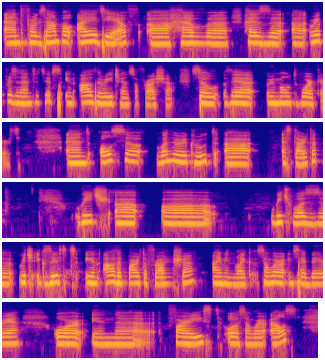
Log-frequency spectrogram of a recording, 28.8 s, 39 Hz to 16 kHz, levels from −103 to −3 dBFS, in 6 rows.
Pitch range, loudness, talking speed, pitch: 185-215 Hz, -22 LUFS, 115 wpm, 200 Hz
